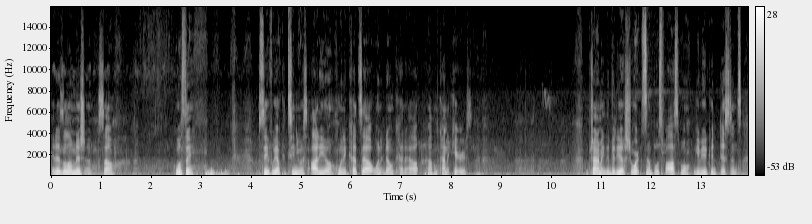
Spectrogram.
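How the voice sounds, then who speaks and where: A man with a mid-pitched voice talks in a loose, rambling vlog style, as if thinking aloud. He is outdoors on a residential street, wearing a lavalier mic, with faint ambient noise behind him. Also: moderate pace, long pauses, darkish tone. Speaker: vlogger testing audio gear. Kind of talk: casual unscripted vlog chat. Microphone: wireless lavalier clipped to shirt.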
